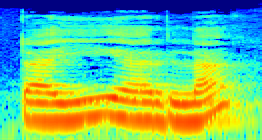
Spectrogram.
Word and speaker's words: tagliarla: Tagliarla means cut it. Here the G and L is silent. So posso tagliarla.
